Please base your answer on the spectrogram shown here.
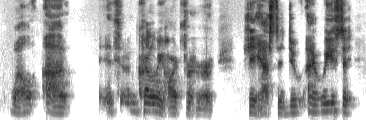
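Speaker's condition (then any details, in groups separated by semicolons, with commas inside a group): Primary lateral sclerosis; tongue, voice, left side involvement, left arm spasticity; progressive, worsening weekly, wheelchair much of time, new medications; voice fatigue worsening, voice exercises, starting liquid swallowing difficulty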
